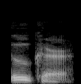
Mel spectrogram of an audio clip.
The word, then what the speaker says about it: Hooker: Brooker had a queer way of pronouncing his name without the H and with a long U. Uker.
